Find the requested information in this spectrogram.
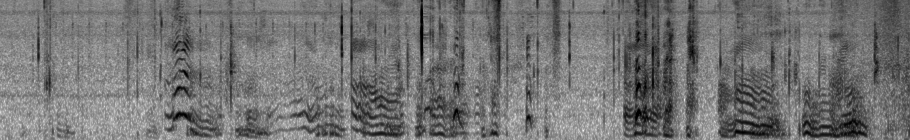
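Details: West Highland White Terrier puppies wrestling and playing with their parents: bursts of soft growling and whiny harmonic yelps come in irregular clusters, with quieter gaps between rough play noises.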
